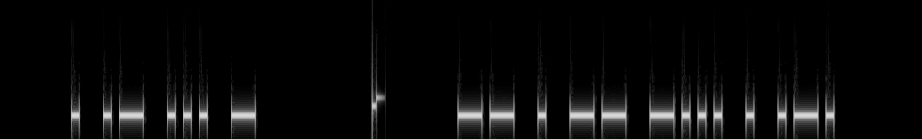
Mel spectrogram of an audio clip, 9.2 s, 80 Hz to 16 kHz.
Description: Morse code, heard as a keyed tone, about 15 wpm, 700 Hz. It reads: EAST MEMBER
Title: Sets of 3 Words - New Word Drill - 15wpm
